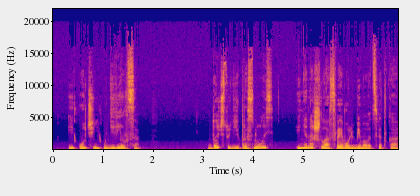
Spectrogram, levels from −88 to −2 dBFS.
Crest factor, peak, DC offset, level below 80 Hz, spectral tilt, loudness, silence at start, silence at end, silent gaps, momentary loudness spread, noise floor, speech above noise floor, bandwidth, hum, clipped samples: 18 dB; -4 dBFS; under 0.1%; -66 dBFS; -4.5 dB/octave; -21 LUFS; 0.3 s; 0 s; none; 8 LU; -56 dBFS; 36 dB; 19.5 kHz; none; under 0.1%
